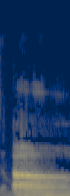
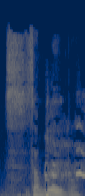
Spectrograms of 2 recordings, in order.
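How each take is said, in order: First: Louder exasperated exclaim; loud disbelief. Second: Softer, muttered repeat; quiet disbelief. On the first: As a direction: blurt out in disbelief. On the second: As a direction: say it to yourself, deflated. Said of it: "Okay, this is unbelievable". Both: Real, not acted.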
